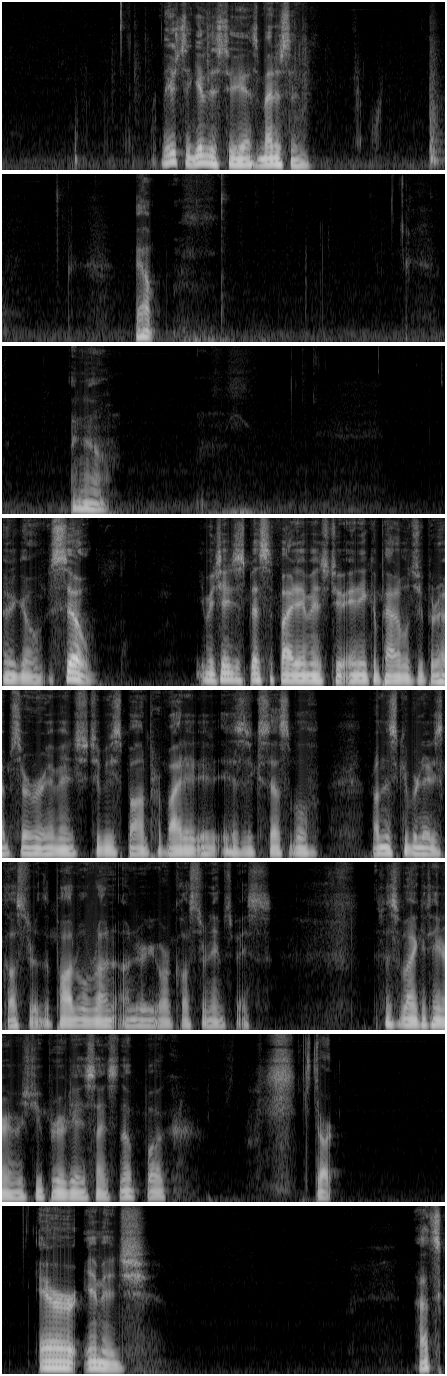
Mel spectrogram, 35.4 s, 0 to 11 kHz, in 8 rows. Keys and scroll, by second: 6.3 ctrl+c, 6.8 ctrl+a, 7.0 ctrl+a, 9.4 ctrl+a, 9.4 alt+Tab.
